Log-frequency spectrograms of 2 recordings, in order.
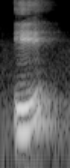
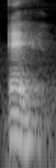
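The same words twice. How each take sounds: First: The vowel is said closed. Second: The vowel is said open. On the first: "acento E agudo" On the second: "E crase, mais aberto, o som é mais aberto"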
